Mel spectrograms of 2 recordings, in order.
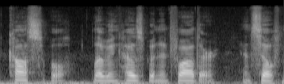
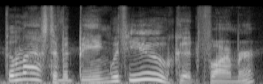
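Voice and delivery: slow witch voice, leaping high; chuckling witch; 5 semitones higher than usual. A narrator's reading. Witch telling the farmer her business is with him, amused witch voice. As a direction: toy with him in a swooping witch voice. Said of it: "The witch chuckled".

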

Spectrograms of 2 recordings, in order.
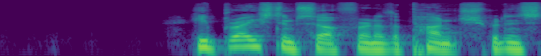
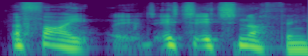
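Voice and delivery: higher, hurried stammer; said quickly; 6 semitones higher than usual. A narrator's reading. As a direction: brush it off hastily, stumbling. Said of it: "he said quickly".

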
